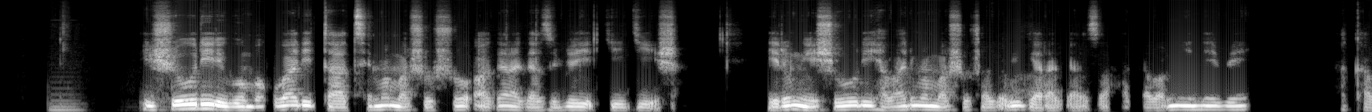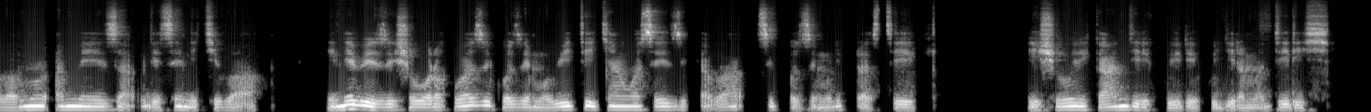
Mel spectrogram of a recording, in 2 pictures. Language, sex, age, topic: Kinyarwanda, male, 18-24, education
